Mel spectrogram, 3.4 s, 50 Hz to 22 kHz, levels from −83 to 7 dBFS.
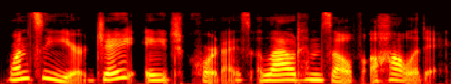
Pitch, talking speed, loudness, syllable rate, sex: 260 Hz, 175 wpm, -19 LUFS, 5.6 syllables/s, female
